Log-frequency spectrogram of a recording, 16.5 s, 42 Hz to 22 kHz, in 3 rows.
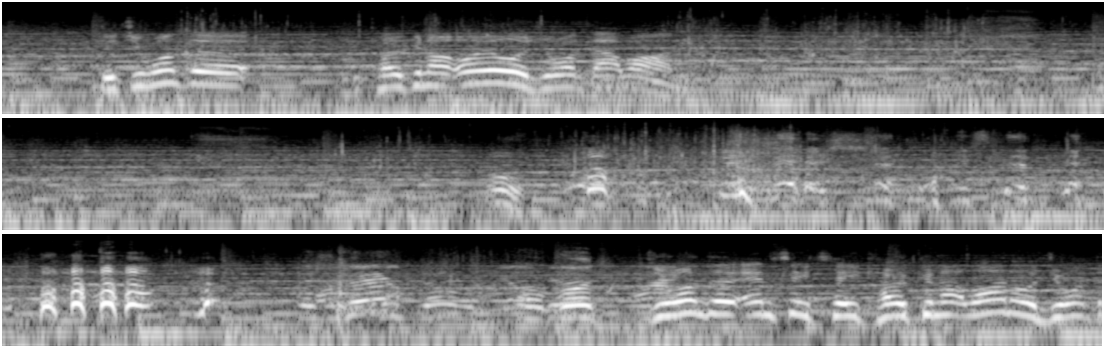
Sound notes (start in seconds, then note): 11.6 laughter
